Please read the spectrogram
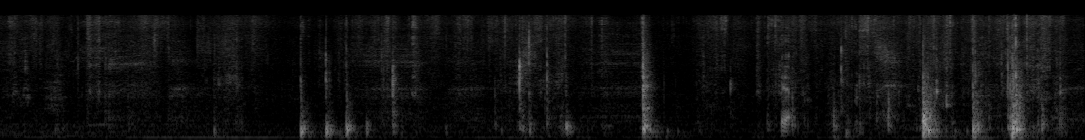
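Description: Metal power-tool housings handled and fitted together on a wooden workbench: a run of irregular knocks and clunks, sparse at first and busier from about three seconds in, the loudest near the end.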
